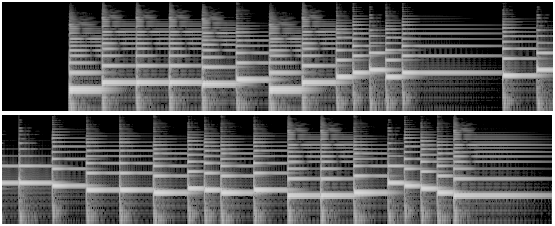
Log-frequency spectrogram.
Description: Besetzung: vokal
